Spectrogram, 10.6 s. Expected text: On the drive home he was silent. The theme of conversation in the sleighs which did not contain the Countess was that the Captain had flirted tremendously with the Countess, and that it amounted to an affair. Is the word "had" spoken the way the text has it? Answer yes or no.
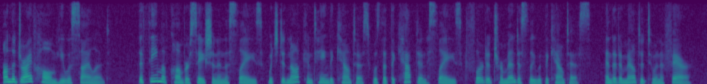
no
